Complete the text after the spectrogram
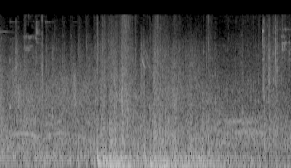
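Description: An explosion booms close by.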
